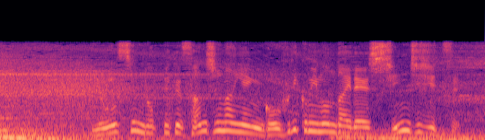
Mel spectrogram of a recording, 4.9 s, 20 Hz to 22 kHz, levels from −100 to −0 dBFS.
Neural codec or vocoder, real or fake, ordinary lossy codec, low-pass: none; real; none; 7.2 kHz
